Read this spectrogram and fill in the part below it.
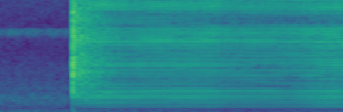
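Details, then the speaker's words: Wahl cordless clipper running with a loud, steady high buzz that eases when the blade is pressed down; the bent blade spring presses too hard on the blade, fixed by bending it slightly. "Ini agak berisik sekali, dengar. Permasalahannya ada di besi ini. Besi ini itu ada tekukannya itu terlalu menekan ke bawah."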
